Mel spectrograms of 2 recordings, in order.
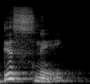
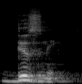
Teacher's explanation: If you said Disney, that's the mistake. The S in the middle is actually a Z sound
